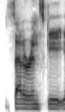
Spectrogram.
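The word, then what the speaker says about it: Satoranský: We're done playing those two value guys, Sanarisky, Satoransky, or whatever the heck his name is. Satoransky, yeah, whatever. I'm looking right at his name, and I was still saying it wrong for some reason.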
